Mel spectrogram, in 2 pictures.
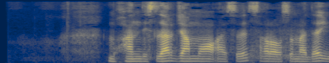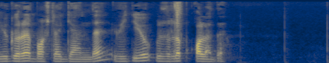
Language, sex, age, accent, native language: Uzbek, male, 30-39, Toshkent shahri, Uzbek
